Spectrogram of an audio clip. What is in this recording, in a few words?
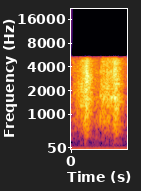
mp7 draw, weapons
